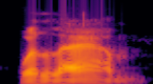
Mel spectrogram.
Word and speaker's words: Willam: It's Willem, but not EM. It's AM. Willem. Okay, Willam, Yeah.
